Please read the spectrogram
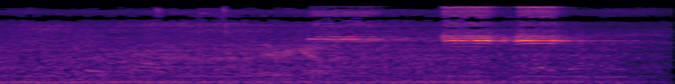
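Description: Busy street traffic: a steady rumble of passing engines, with a vehicle horn honking twice in quick succession near the end.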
